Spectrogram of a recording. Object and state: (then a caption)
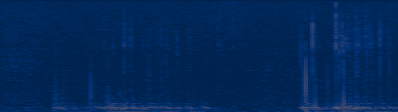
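Metal microphone grille scratched and tapped. Fake plastic witch fingers with long red nails scratch and tap the round, hollow metal mesh grille of a microphone. The result is a muffled, low throbbing rumble with soft thuds in two bursts, a quieter stretch between them, and faint scratchy ticks above.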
